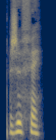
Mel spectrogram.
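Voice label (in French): "je fais", French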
